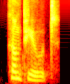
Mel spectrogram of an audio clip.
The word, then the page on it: compute: Indian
